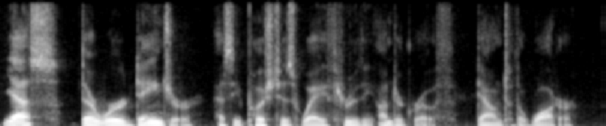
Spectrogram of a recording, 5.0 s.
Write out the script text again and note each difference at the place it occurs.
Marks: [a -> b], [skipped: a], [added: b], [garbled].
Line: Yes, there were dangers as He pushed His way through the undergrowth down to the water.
Yes, there were [dangers -> danger] as He pushed His way through the undergrowth down to the water.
